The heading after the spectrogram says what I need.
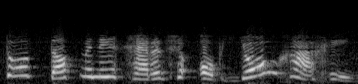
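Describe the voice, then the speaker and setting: A woman's voice: sits high, expressive, slow pace, highs cut off. A woman playing a sweetly insistent wife in a radio play, coaxing and mildly scolding. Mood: sweetly pointed. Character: sweetly insistent wife prodding her husband.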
